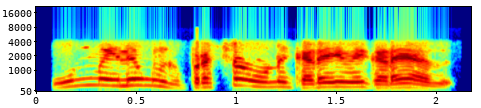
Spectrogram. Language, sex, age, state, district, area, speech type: Tamil, male, 18-30, Tamil Nadu, Nagapattinam, rural, conversation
